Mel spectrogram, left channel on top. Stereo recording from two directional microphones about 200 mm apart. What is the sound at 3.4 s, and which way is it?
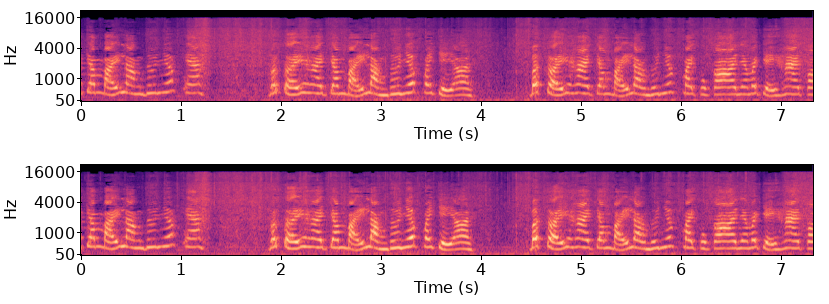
Speech, 35° right (ahead or behind).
